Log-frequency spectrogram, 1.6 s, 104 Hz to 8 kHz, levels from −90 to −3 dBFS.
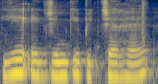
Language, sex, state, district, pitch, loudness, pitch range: Hindi, female, Arunachal Pradesh, Papum Pare, 165 Hz, -16 LUFS, 160-170 Hz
